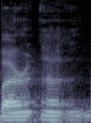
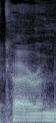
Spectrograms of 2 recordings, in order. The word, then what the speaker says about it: Kiron: I'm going to give Byron the last word. I'm sorry, Kiron, the last word. She told me it rhymes with Byron, and I actually knew I'd do that at some point.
